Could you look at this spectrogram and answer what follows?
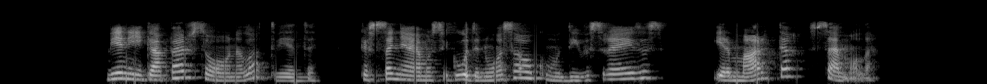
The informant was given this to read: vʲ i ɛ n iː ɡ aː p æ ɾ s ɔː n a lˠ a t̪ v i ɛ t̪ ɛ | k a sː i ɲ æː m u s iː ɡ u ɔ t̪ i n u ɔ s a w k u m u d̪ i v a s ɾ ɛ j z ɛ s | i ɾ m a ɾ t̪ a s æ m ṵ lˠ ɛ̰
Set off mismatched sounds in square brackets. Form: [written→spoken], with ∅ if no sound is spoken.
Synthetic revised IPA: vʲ i ɛ n iː ɡ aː p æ ɾ s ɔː n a lˠ a t̪ v i ɛ t̪ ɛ | k a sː [i→a] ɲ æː m u s [iː→i] ɡ u ɔ [t̪→d̪] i n u ɔ s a w k u m u d̪ i v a s ɾ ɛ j z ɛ s | i ɾ m a ɾ t̪ a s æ m ṵ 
